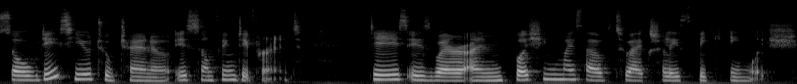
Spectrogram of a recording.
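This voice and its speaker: A woman speaks fairly slowly in a dark, mellow tone with fairly even intonation. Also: medium pitch for a woman. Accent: Brazilian. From Brazil. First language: Portuguese. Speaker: dentist and content creator. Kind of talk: vlog self-introduction. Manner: occasionally halting.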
